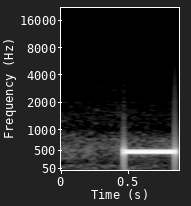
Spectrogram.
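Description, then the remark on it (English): After a half second of quiet line hiss, a loud, steady electronic ringing tone of an outgoing phone call starts and holds unbroken to the end, unanswered. No one speaks. “He's not going to answer the phone if he's driving.”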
